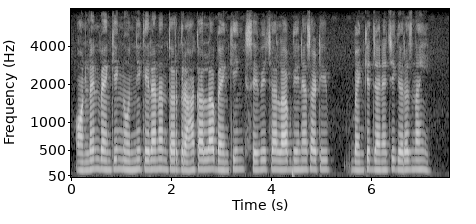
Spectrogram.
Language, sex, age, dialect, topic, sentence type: Marathi, male, 18-24, Varhadi, banking, statement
